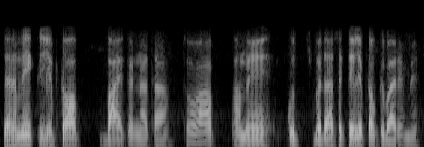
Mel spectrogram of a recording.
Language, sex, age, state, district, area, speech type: Hindi, male, 18-30, Uttar Pradesh, Sonbhadra, rural, conversation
